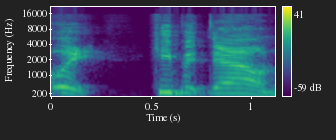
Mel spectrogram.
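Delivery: stern, firm, put-on fatherly voice. Telling noisy drinkers to keep it down, the speaker uses a put-on dad voice. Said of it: "put on my dad voice".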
